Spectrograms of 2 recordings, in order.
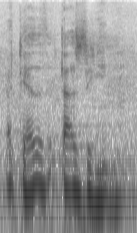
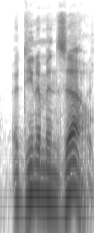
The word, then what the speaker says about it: Idina Menzel: please welcome the wickedly talented one and only Adele Dazeem.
